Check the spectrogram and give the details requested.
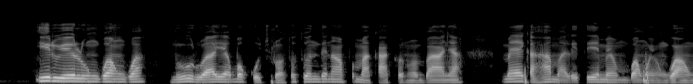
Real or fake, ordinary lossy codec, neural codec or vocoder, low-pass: real; none; none; 7.2 kHz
